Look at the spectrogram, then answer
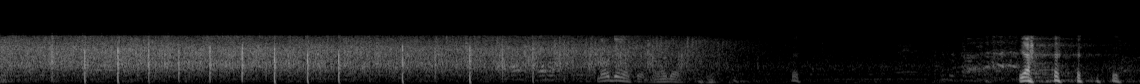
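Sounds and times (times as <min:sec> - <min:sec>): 
sparse clapping from a small audience: 0:00.0 - 0:07.7
speech: 0:06.1 - 0:07.1, 0:10.2 - 0:11.3
laughter: 0:09.4 - 0:11.3.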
